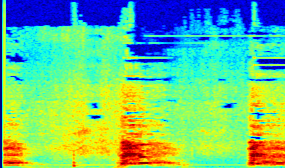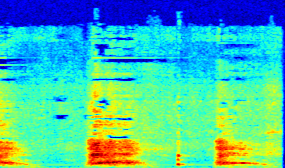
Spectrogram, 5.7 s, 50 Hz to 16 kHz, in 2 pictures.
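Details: Husky at the vet, acting like a big wimp; four drawn-out, wavering howling cries about every 1.3 seconds, each starting loud and falling in pitch, with short yelps between and a steady faint hum indoors.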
